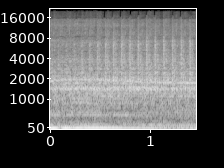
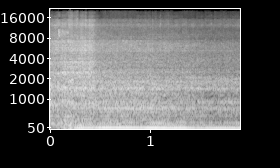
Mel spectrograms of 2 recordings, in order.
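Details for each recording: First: Petrol engine just after startup, timing chain and water pump already replaced: quick even clatter about seven or eight raps a second, rattle from poor internal oil supply to the variable valve timing; parts to be cleaned. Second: Petrol engine after cleaning the VVT solenoid and oil-starved internals, previously rattling despite new timing chain and water pump: starts and settles into a steady, even idle, rattle gone.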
